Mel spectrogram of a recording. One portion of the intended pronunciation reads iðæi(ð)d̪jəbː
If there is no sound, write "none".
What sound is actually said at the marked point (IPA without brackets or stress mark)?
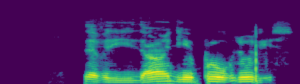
none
